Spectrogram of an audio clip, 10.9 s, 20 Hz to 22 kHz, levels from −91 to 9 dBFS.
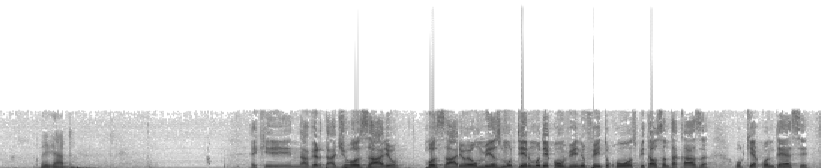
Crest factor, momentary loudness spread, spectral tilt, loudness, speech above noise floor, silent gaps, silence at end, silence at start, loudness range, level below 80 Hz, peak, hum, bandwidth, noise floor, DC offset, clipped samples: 16 dB; 13 LU; -4.5 dB/octave; -15 LUFS; 36 dB; none; 0 s; 0.1 s; 14 LU; -26 dBFS; 0 dBFS; none; 8 kHz; -50 dBFS; under 0.1%; under 0.1%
